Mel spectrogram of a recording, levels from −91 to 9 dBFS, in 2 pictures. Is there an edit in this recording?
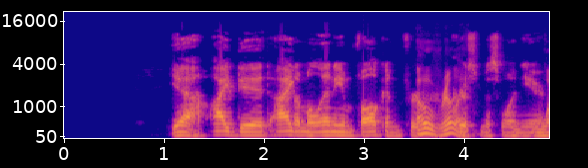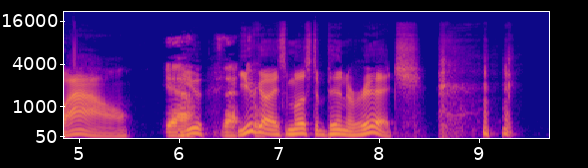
yes; 2 cuts; at 2.3 s, 6.3 s

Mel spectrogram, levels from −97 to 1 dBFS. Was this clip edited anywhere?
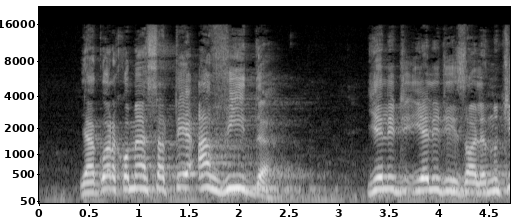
no; 0 cuts

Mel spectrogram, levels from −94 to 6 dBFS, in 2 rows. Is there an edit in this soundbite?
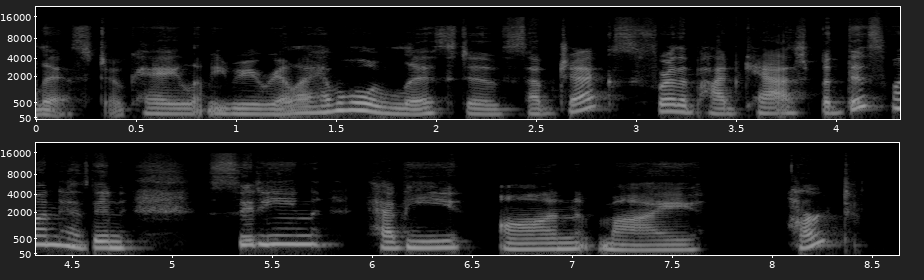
yes; 1 cut; at 4.6 s

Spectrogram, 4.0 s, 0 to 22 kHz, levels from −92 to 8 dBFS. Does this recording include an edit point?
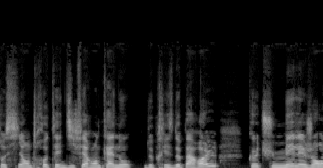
no; 0 cuts

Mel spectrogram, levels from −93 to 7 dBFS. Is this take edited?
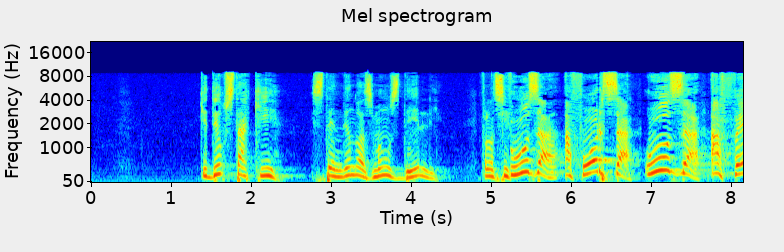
yes; 2 cuts; at 5.2 s, 6.9 s

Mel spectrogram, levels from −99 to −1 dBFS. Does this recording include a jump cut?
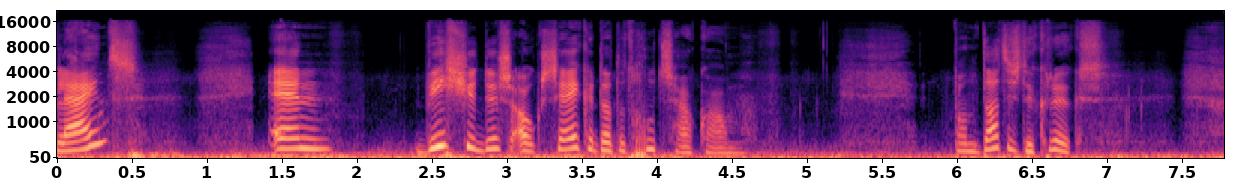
no; 0 cuts

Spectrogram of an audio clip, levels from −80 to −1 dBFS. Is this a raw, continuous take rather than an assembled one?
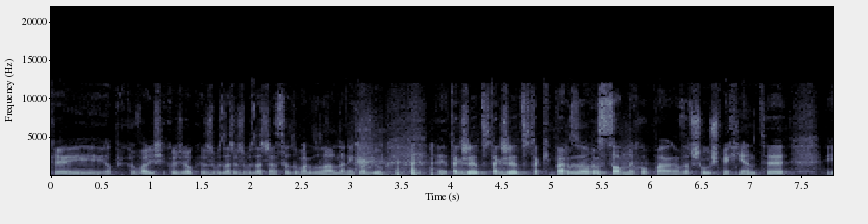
no; 2 cuts; at 1.8 s, 4.4 s

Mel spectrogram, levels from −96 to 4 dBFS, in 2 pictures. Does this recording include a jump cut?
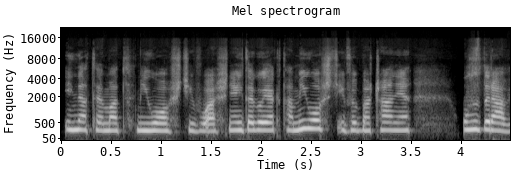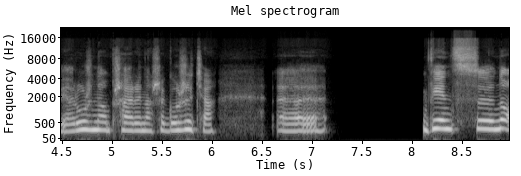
no; 0 cuts

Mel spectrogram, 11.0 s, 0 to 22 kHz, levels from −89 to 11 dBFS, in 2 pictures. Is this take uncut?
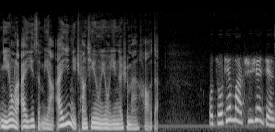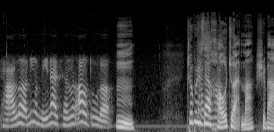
yes; 0 cuts

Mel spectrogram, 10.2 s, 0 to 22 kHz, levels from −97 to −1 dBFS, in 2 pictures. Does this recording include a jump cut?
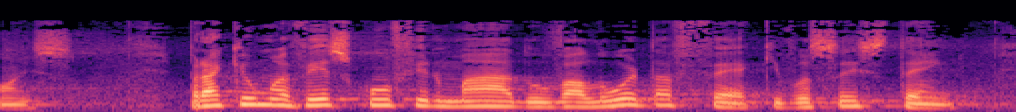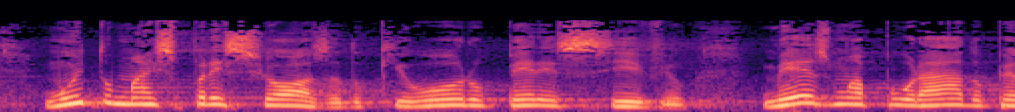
no; 0 cuts

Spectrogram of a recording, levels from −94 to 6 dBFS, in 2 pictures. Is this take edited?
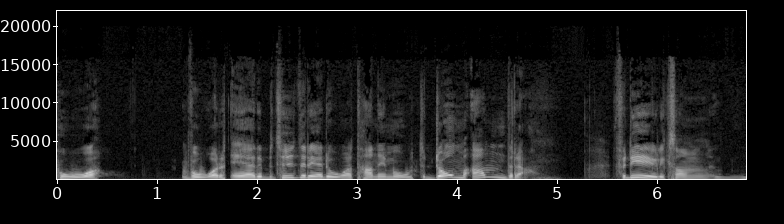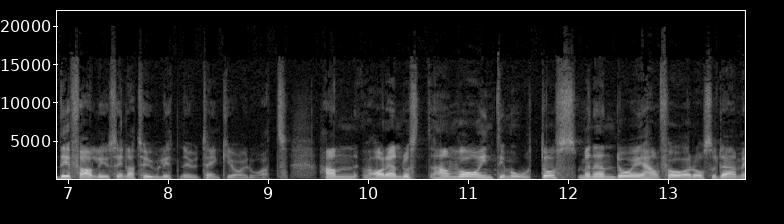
yes; 1 cut; at 1.7 s

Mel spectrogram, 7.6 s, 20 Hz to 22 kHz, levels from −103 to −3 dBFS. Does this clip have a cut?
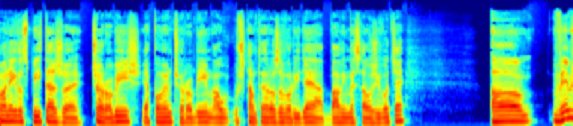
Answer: no; 0 cuts

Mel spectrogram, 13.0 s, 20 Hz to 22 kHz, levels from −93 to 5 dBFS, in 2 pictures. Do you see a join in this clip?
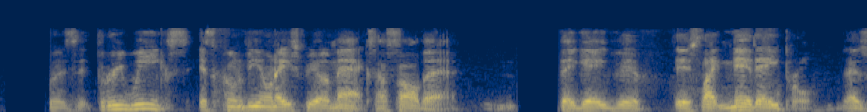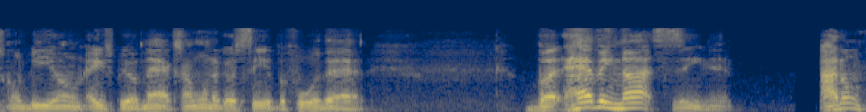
no; 0 cuts

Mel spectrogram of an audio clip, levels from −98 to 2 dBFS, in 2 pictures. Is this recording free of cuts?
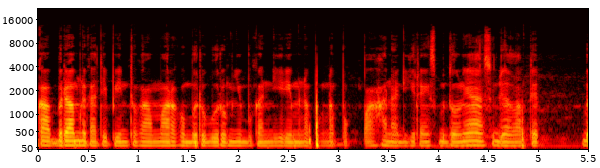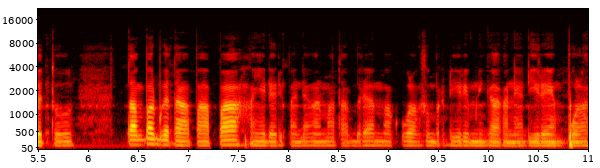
yes; 0 cuts

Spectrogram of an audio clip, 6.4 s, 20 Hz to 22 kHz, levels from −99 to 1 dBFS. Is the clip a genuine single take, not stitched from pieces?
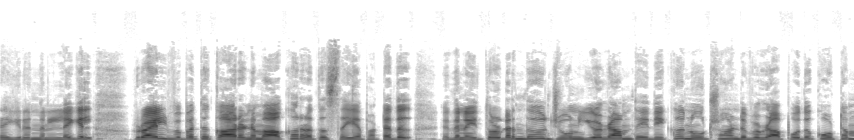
yes; 0 cuts

